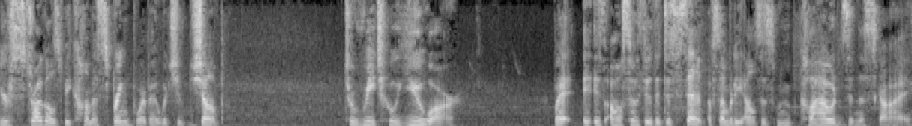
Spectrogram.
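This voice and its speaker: A woman speaks at a medium pitch with fairly even intonation. Her pace is fairly slow, with long, frequent pauses. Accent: American. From United States. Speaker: narcissistic abuse survivor. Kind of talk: personal testimony monologue to camera.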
